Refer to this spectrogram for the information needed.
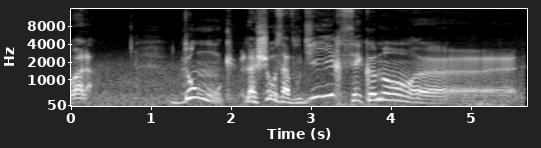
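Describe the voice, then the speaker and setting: Noticeable background noise runs under the recording. A man is the one speaking. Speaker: vlogger. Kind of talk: personal video complaint monologue. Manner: halting, many hesitations.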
